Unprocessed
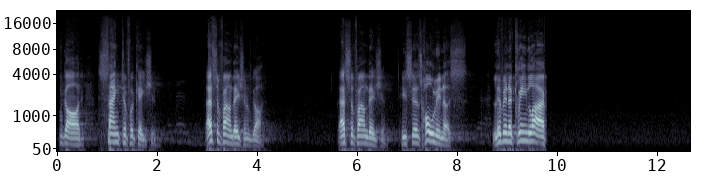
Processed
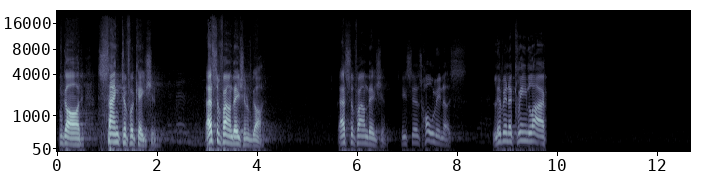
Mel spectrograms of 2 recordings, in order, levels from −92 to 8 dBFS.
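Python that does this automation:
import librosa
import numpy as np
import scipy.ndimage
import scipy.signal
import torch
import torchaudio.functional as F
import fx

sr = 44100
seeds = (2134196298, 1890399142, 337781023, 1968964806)

y = fx.gain(x, sr, db=fx.line((3.81, 3.0), (5.72, -8.0), (6.47, -8.0), (6.98, -19.0), (7.65, -19.0), (8.82, -11.5)))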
